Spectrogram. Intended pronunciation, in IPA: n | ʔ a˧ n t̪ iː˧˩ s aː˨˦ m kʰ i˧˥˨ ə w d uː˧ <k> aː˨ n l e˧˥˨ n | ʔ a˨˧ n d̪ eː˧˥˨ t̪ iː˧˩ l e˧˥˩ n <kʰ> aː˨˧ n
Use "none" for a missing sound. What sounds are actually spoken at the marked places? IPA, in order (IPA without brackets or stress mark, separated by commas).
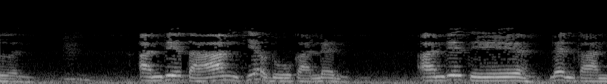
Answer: k, k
